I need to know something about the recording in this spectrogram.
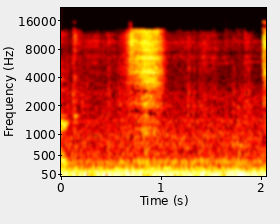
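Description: Steady low rumble of a car's engine and tyres heard from inside the cabin while driving, with one short hiss just under a second in.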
